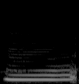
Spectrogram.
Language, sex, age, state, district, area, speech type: Marathi, female, 18-30, Maharashtra, Wardha, rural, spontaneous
